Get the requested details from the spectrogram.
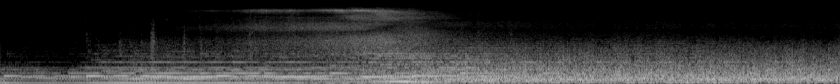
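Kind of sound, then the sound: vehicle, small propeller plane flying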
